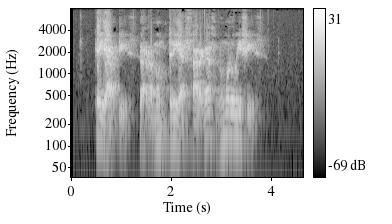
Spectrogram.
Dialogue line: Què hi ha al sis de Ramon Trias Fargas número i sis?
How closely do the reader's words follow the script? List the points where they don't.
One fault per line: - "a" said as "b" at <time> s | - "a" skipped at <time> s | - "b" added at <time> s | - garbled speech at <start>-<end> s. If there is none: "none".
none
